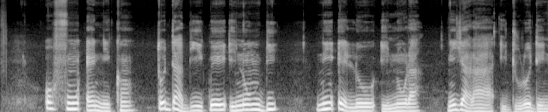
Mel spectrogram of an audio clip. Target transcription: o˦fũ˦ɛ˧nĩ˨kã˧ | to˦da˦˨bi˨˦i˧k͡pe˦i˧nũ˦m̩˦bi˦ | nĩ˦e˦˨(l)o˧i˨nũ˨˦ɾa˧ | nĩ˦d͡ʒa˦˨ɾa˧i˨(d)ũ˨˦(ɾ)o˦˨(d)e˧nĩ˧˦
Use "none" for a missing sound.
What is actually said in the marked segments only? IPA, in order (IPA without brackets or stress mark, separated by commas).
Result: l, d, ɾ, d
